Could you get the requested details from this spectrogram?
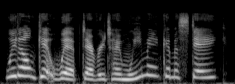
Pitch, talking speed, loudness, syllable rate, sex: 305 Hz, 255 wpm, -18 LUFS, 7.1 syllables/s, female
